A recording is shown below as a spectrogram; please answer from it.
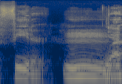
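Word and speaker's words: foeder: aged with blueberries but I guess that word is pronounced feeder I looked at I'm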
